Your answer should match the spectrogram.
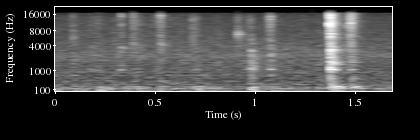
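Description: Typing on an Irocks X-Slim 1.5 keyboard, a quiet run of soft irregular key clicks with one sharper tap near the end; close but faint, no voices.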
